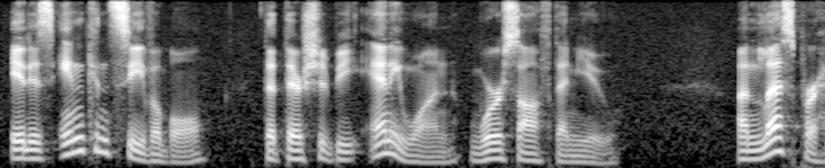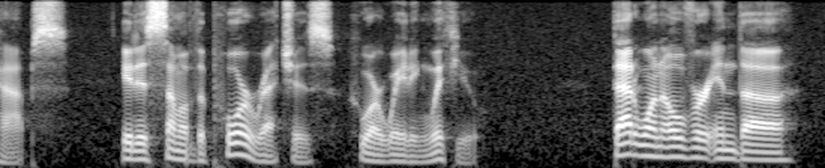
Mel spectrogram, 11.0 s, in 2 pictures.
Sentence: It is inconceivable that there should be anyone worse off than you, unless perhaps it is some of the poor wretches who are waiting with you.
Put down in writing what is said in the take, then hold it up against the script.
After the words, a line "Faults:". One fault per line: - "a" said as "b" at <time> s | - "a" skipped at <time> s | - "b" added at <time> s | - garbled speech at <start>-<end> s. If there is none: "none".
It is inconceivable that there should be anyone worse off than you, unless perhaps it is some of the poor wretches who are waiting with you. That one over in the
Faults:
- "That one over in the" added at 9.6 s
